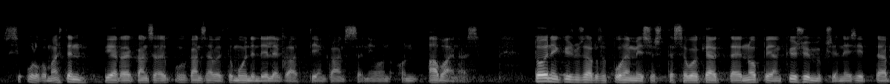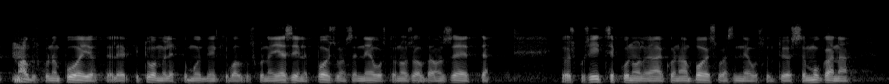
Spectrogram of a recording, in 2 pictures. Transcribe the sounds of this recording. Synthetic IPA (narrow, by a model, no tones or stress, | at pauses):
sulkomɑˑist̪enʋierɑːjɑkɑnsɑkɑnsɑiʋælist̪emuidendeleɡɑːt̪ːieŋkɑnsːɑniononɑʋɑinɑ̰is | t̪oineŋkysmysɑurusɑpuhemːisost̪ːæsːæʋoikæyt̪ːæːnopeɑŋkysymyksenesit̪ːæːʋɑlt̪uskunːɑmpuhejoht̪ˑɑjɑ̰lerkːit̪uomilehkæmuit̪enekːiʋɑlt̪uskunːɑjjæsenilːeppoisʋɑnsenneuʋːˑost̪onosɑlt̪ɑonseet̪ːæ | jo̰skusit̪sekkunoliɑikonɑːmpoisʋɑnsenneuʋˑost̪ont̪yøsːæmukɑnɑ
